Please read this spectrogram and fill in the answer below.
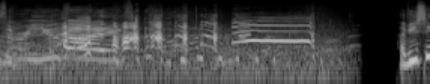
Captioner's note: laughter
